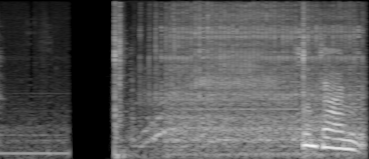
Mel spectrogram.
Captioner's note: projector sound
